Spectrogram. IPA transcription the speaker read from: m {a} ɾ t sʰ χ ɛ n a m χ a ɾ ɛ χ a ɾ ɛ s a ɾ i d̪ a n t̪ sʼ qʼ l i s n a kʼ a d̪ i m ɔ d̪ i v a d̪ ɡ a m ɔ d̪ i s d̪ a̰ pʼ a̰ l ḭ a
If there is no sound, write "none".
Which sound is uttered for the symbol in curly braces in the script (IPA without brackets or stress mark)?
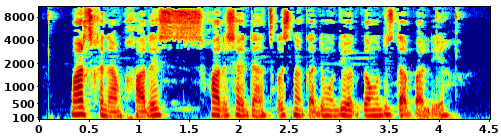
a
